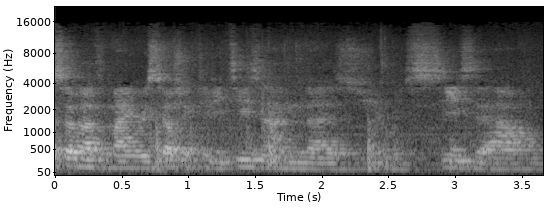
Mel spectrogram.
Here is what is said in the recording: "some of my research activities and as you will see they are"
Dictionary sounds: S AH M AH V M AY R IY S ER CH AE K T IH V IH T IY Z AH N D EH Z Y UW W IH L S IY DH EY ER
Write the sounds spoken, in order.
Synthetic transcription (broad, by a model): S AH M AH V M AY R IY S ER CH AE K T IH V IH T IY Z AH N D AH Z Y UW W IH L S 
